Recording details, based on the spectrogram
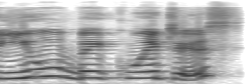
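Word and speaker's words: ubiquitous: है कोई बात नहीं सो यू ब क्विटस ये हमारा करेक्ट प्रोनंसिएशन है कोई भी ऐसी चीज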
